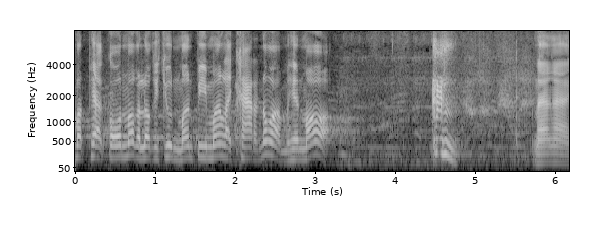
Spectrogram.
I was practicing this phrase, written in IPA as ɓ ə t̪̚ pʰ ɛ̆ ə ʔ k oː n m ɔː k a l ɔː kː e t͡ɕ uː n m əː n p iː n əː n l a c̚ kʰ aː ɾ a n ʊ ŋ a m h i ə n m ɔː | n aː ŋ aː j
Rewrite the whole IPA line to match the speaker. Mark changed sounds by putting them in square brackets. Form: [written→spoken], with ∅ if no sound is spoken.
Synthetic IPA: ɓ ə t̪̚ pʰ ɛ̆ ə ʔ k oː n m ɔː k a l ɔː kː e t͡ɕ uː n m əː n p iː [n→m] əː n l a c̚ kʰ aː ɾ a n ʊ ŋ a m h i ə n m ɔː | n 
